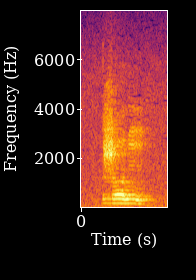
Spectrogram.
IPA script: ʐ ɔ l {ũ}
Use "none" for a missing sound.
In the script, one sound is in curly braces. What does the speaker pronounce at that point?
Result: ũ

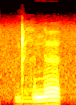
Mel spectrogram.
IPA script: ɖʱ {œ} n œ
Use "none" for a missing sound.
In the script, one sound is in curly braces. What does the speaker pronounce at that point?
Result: ə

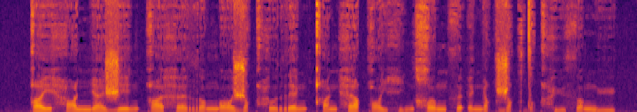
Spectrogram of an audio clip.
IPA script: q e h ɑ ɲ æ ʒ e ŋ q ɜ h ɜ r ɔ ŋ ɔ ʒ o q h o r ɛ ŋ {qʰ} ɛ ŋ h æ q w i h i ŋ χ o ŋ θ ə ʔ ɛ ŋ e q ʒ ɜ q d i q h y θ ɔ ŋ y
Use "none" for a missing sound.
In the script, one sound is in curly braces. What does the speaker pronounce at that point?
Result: qʰ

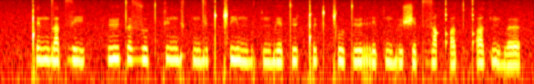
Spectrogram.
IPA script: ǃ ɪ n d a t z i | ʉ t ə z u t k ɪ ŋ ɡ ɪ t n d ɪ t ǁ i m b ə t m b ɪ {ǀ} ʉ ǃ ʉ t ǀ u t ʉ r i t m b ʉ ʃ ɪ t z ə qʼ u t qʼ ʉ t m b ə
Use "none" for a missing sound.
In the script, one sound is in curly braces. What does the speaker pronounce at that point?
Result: t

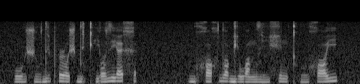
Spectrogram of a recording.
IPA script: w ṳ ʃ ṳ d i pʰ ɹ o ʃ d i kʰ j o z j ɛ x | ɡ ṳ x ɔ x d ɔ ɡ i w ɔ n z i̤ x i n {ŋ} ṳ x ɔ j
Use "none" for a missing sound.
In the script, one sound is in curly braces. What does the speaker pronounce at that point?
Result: kʰ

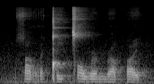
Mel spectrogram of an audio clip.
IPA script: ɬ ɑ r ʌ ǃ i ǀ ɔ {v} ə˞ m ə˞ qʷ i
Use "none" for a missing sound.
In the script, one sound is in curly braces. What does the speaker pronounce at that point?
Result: w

